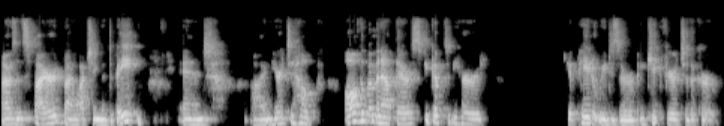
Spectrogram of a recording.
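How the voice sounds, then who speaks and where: Low-voiced woman coaching in an echoey room. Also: normal speed. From Italian heritage. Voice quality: naturally low voice. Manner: emphatic, expressive coaching delivery. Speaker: confidence coach. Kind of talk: direct-to-camera advice vlog. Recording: roomy, echoey room sound.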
